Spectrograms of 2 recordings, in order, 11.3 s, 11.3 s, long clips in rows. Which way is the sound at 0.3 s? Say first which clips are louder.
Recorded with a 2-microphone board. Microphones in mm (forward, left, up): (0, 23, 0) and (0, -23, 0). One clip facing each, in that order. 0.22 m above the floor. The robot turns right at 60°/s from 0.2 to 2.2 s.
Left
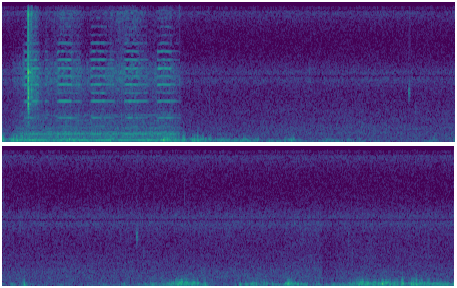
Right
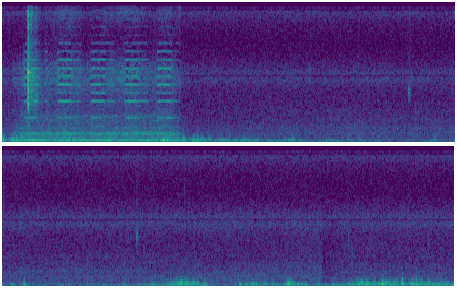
Even; 15° right (ahead or behind).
